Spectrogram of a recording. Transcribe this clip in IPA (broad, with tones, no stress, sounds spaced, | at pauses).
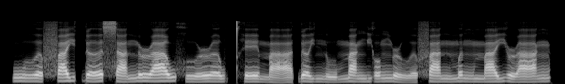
w u˨˩ ə̯ f a˧˥ j ɗ əː˨˩˦ s a˨˩˦ n ɹ aː˧˥ w x u˨˩ ɹ ə˨˩ w t̪ʰ e˨˩ m aː˨˩˨ ɗ ə˧ j n u˨˩˨ m a˧ ŋ j o˧˥ ŋ ɹ u˨˩˨ ə̯ f a˧ n m ə˧ ŋ m a˧˥ j ɹ a˧˥ ŋ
